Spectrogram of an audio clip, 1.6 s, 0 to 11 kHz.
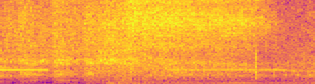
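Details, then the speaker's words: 2003 Toyota Corolla after a new exhaust system, cold start the next morning: short burst of tinny metallic buzzing from the loose main heat shield on the exhaust manifold, rattling only on startup; otherwise quiet. "has that heat shield rattle it's that main heat shield right on the manifold uh it is what it is"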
